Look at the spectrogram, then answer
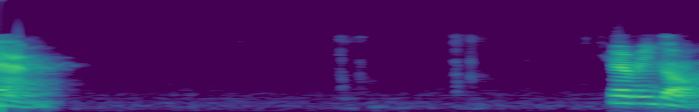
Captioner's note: silence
